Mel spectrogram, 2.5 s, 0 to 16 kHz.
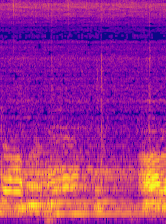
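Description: A 1927 Victor 78 rpm shellac record playing through an Orthophonic Victrola's reproducer and horn: an instrumental passage of the dance-band accompaniment, a wavering melody line over sustained lower notes.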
